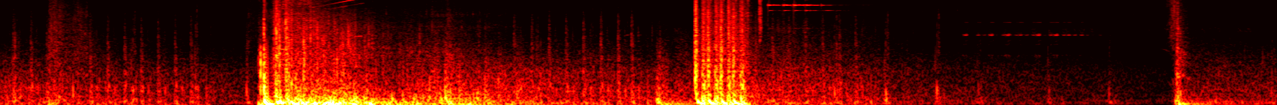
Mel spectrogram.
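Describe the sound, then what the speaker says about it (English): A frag grenade explosion in a Call of Duty match: a loud, close blast followed by rumbling debris and a lingering tail, with further sharp bursts of gunfire or blasts later and faint high electronic tones, no talk. "Frag grenade."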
